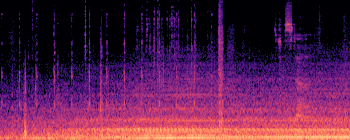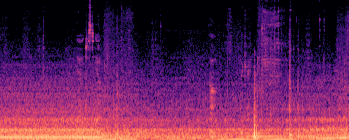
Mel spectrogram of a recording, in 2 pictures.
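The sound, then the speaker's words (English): Steady low rumble of an idling car heard from inside the cabin, parked on the side of the road outside a small brick home in Perth South, a droning engine hum with occasional clicks and faint indistinct voices, ending with a sharper knock near the close. “I'm sitting in the car on the side of the road with my colleague and friend”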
